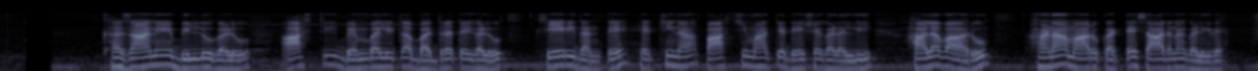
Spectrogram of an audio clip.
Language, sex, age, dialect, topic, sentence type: Kannada, male, 18-24, Mysore Kannada, banking, statement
